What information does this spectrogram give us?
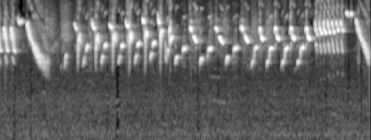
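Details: European goldfinch from Italy delivering continuous song: downward-swept whistles, then quick rhythmic twittering phrases, a brief buzzy trill near the end and another falling slurred note.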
